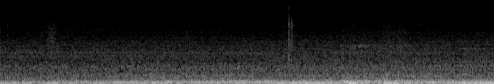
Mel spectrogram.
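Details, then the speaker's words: 2017 BMW X3 cabin while driving in cold snowy weather, after stuffing a glove behind a flap to stop a trim squeak; steady low road rumble rising with speed, no squeaks or creaks. Normal quiet cabin. "i don't hear any more squeaking do you i hear no more that's how you fix bmw you stuff a glove inside of anything"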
